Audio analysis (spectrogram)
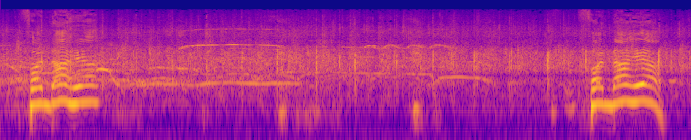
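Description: A crowd applauds steadily throughout, a dense continuous patter of clapping, with loud cheers and whoops rising near the start and again near the end.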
